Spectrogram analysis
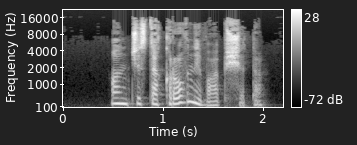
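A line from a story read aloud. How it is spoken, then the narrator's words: Quiet objection. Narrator (Russian): тихо возразила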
